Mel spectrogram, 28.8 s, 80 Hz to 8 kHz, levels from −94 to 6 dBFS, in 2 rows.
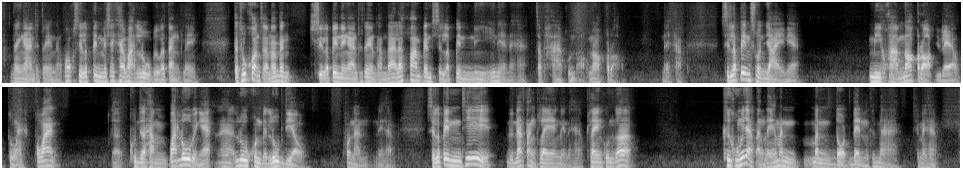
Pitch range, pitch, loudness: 90-130 Hz, 110 Hz, -17 LUFS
